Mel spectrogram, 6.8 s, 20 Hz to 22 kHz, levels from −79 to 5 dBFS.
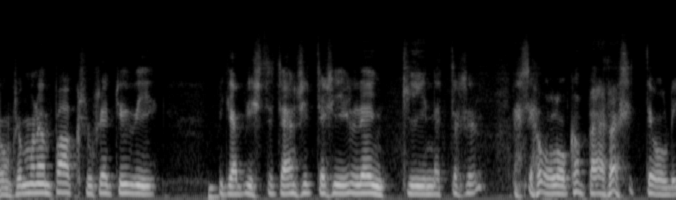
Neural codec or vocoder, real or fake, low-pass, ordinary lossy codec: autoencoder, 48 kHz, 128 numbers a frame, DAC-VAE, trained on Japanese speech; fake; 19.8 kHz; MP3, 96 kbps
